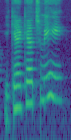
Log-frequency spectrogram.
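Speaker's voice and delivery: high, slow sing-song taunt; a cheeky little monkey daring the crocodile; teasing monkey. Acted. Monkey taunts crocodile, high cheeky sing-song.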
